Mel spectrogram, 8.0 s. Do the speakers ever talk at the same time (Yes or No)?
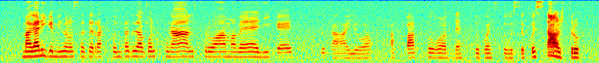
No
